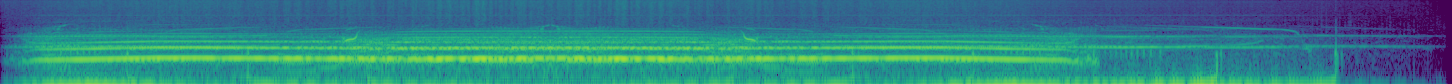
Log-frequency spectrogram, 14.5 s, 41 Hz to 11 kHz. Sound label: Scary Wind; Ambient; Sid Meier's Civilization 4 Complete; Beyond the Sword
